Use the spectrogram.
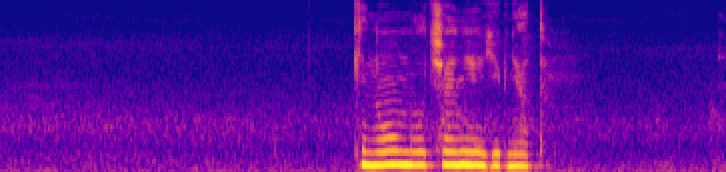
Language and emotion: Russian, neutral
